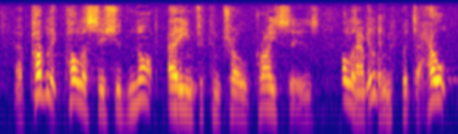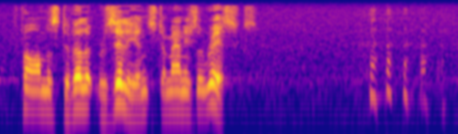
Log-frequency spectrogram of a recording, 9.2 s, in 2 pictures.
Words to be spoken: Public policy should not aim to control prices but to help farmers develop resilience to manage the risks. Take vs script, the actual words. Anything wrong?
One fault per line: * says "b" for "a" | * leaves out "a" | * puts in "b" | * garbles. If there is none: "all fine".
* garbles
